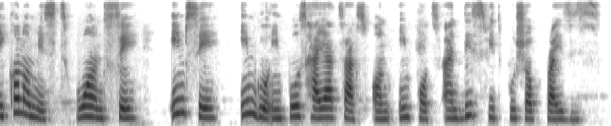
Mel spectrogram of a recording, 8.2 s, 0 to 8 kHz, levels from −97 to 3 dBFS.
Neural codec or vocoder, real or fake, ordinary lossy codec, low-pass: none; real; none; 7.2 kHz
